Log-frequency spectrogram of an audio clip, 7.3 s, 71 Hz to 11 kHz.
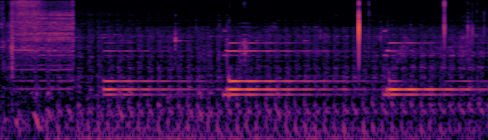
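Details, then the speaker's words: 2008 BMW 750i crank no start at 47°F, key inserted: steady strong starter cranking about 3.5 pulses a second, never catches; seems to have good compression, owner unsure if fuel or spark is missing. "Still cranking. Wow, I'm surprised it cranks this long. Well, it does say it's got gas in it. I don't know if it does or not. I don't know if this is not getting spark or compression."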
